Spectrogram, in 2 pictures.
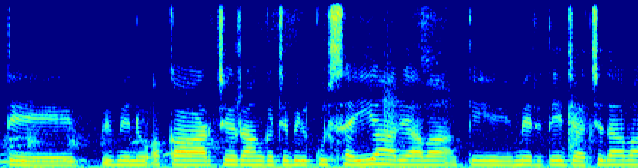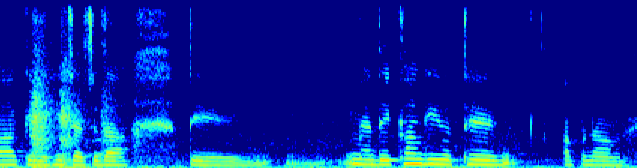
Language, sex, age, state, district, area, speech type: Punjabi, female, 30-45, Punjab, Ludhiana, urban, spontaneous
